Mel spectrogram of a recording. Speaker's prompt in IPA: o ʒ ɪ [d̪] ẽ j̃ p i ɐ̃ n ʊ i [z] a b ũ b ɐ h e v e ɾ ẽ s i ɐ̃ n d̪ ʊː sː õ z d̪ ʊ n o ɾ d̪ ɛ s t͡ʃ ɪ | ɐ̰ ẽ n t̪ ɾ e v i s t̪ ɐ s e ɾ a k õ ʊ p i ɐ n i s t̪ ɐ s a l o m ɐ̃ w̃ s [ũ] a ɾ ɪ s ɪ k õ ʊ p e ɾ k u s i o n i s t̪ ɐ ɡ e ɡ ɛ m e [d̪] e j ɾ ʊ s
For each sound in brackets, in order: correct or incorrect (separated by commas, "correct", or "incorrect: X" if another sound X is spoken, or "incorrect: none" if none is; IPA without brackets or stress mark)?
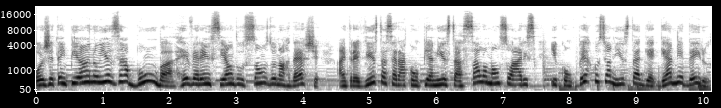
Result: incorrect: t̪, correct, incorrect: u, correct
